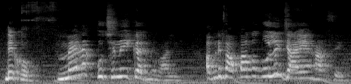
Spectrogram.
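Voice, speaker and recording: A woman acts out a resentful young wife with a very high voice, sharp and defiant as she complains. Soft music plays behind her. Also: very animated, fairly quick, muffled recording.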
